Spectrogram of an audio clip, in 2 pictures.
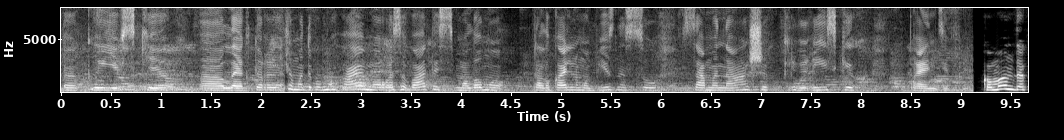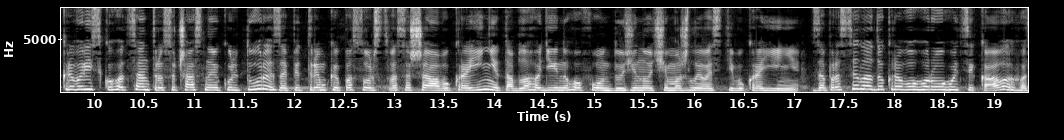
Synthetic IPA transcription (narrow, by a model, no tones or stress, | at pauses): kɪjiwsʲkʲilˠɛkt̪ɔɾɪt͡ʃɔmɪd̪ɔpɔmɐɦɑjemɔɾɔzɪʋɑt̪ɪsʲmɐlˠɔmʊ | t̪ɐlˠɔkɑlʲnɔmʊbʲiznesʊ | sɑmɛnɑʃɪxkɾɪʋɔɾʲijsʲkɪx | pɾɛnʲdʲiwkɔmɑnd̪ɐkɾɪʋɔɾʲijsʲkɔɦɔt̪sɛnt̪ɾʊsʊt͡ʃɑsnɔjikʊlʲt̪uɾɪzɐpʲid̪t̪ːɾɪmkɪpɔsɔlʲst̪ʋɐsɛʃɛɑʋʊkɾɐjinʲit̪ɐblˠɐɦɔdʲijnɔɦɔfɔnd̪ʊʒʲinɔt͡ʃʲimɔʒlˠɪʋɔsʲtʲiʋʊkɾɐjinʲizɐpɾɔsɪlˠɐd̪ɔkɾɪʋɔɦɔɾɔɦʊt͡sʲikɑʋɪɦɔ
